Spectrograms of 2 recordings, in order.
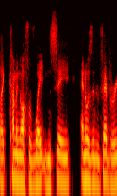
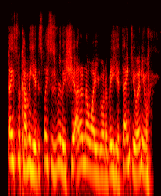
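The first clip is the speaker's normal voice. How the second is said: put-on nervous babbling, higher; 5 semitones higher than usual. Retelling meeting someone famous: imitating own nervous self. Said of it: "I always just get so nervous and I just go".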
